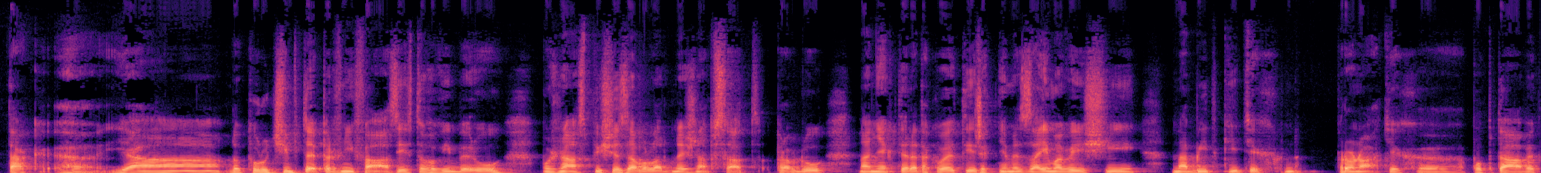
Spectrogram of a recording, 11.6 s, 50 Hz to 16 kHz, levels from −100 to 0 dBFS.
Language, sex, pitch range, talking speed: Czech, male, 110-120 Hz, 145 wpm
